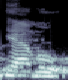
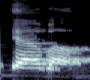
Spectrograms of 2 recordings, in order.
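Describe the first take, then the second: First: "অ্যাবো" with an o in the second syllable; wrong pronunciation. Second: "অ্যাবাব" with an open a in the second syllable; correct pronunciation. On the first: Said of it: "এটা ভুল উচ্চারণ". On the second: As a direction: say "অ্যাবাব" as "a-bav". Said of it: "আসলে সঠিক উচ্চারণ". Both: Shown as a demonstration.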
